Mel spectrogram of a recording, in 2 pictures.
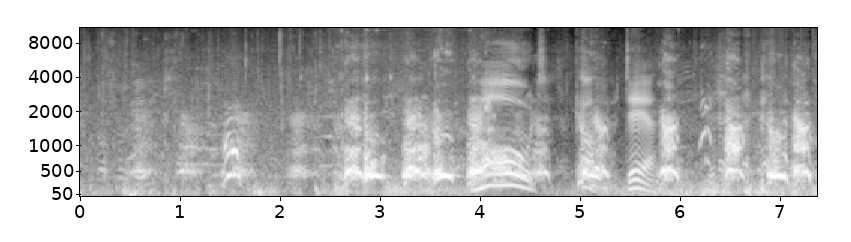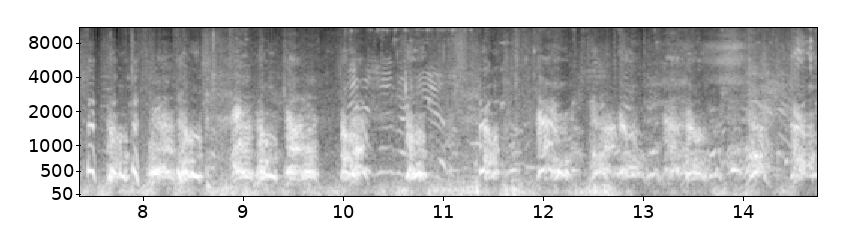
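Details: Twenty-four Basset Hounds walking Burnham and Berrow beach in Somerset on 2 February 2014 bark and bay almost continuously, many dogs calling over one another in a dense chorus, with people's speech and shouts beneath.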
